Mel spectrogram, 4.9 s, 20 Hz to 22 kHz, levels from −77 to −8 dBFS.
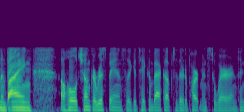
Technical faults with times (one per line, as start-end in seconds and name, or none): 0.02-0.50 microphone overload
1.05 microphone volume stepped down
1.25-1.50 microphone overload
2.07 microphone volume stepped down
